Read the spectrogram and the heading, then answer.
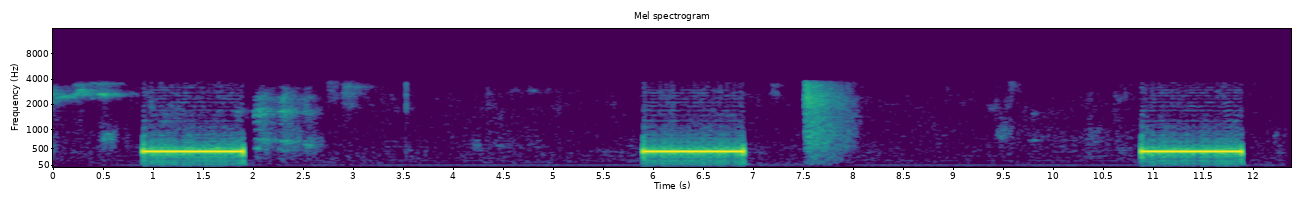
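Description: Ringback tone of an outgoing telephone call: three steady, low one-second beeps spaced about five seconds apart. Brief rustling and handling noises fill the quiet gaps between beeps.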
